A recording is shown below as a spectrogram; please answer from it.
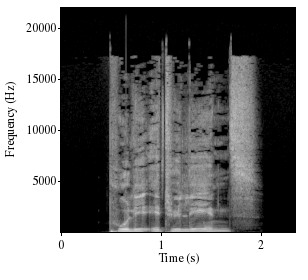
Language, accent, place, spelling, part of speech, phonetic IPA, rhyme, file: German, Germany, Berlin, Polyethylens, noun, [ˌpoliʔetyˈleːns], -eːns, De-Polyethylens.ogg
- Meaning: genitive singular of Polyethylen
